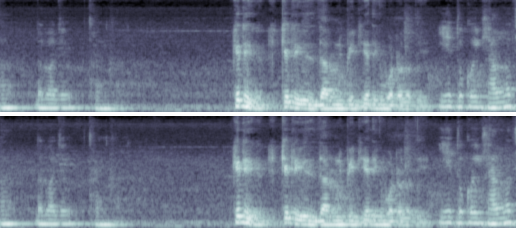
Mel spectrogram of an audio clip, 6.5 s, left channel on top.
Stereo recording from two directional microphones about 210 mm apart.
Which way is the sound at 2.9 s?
25° left (ahead or behind).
